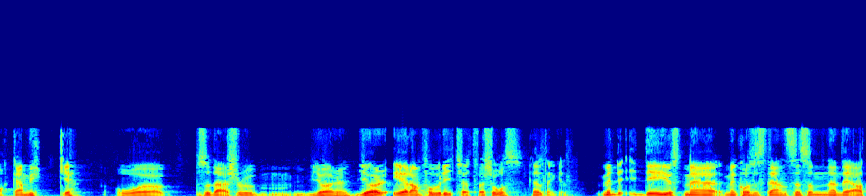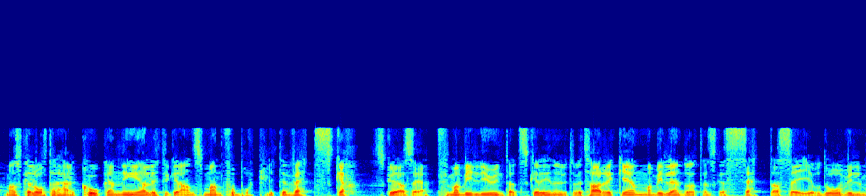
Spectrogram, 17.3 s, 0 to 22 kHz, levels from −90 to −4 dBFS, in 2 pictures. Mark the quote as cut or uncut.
uncut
